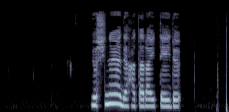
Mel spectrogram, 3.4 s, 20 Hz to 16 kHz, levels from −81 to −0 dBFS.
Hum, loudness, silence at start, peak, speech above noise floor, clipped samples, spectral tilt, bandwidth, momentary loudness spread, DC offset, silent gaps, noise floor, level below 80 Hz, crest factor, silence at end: none; -23 LUFS; 1.35 s; -8 dBFS; 50 dB; under 0.1%; -3.5 dB/octave; 11.5 kHz; 8 LU; under 0.1%; none; -72 dBFS; -68 dBFS; 18 dB; 0.75 s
